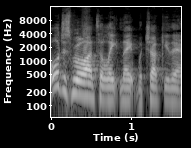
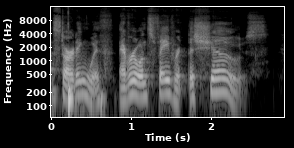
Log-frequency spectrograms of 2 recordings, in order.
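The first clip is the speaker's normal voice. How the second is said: faintly mocking, tongue-in-cheek tone; 3 semitones higher, 5 dB quieter than usual. Introducing the next discussion topic, the shows: almost mocking tone. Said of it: "I said that almost mockingly".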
